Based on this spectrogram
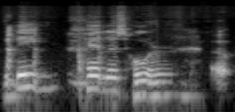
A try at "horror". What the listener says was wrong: You added the or at the end.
